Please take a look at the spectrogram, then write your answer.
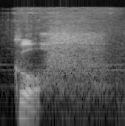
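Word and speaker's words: Gough: Gorf, okay. I have been pronouncing it wrong. Gorf.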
